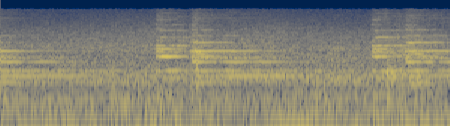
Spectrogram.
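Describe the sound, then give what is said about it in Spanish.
Church alarm bells ring out in a town. A few bright clangs rise in two brief clusters over a steady, constant background noise. “Al mismo tiempo, en la villa se escuchan las campanas de alarma que anuncian la llegada de los”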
